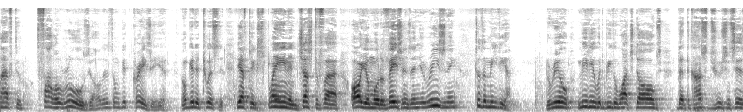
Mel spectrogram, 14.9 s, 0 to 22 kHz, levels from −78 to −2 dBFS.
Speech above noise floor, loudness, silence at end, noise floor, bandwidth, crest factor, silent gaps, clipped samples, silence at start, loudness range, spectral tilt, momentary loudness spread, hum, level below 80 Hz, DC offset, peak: 29 dB; -20 LUFS; 0 s; -49 dBFS; 17 kHz; 18 dB; none; under 0.1%; 0 s; 7 LU; -5.5 dB/octave; 14 LU; none; -56 dBFS; under 0.1%; 0 dBFS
